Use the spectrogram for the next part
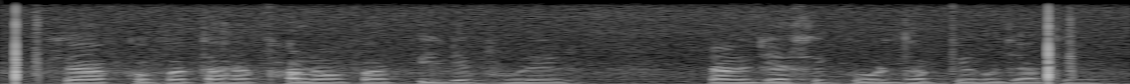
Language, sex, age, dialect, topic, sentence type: Hindi, male, 18-24, Awadhi Bundeli, agriculture, statement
